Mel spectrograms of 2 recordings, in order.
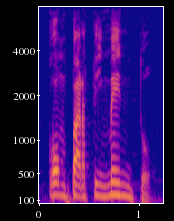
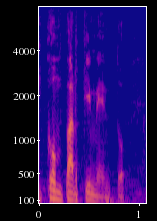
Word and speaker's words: compartimento: Bueno, entonces, no solamente para corroborarlo, es beneficencia y Compartimiento Órale. – No se dice beneficencia ni compartimiento, es beneficencia y compartimento.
